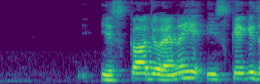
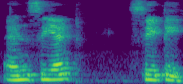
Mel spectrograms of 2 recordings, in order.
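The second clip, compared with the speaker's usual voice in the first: slow dictation; 3 dB quieter, much slower than usual. Shown as a demonstration. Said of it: "spelling out translation".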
